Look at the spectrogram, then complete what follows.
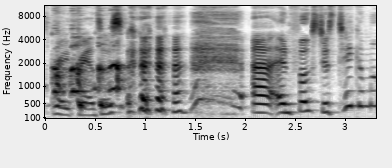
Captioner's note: laughter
